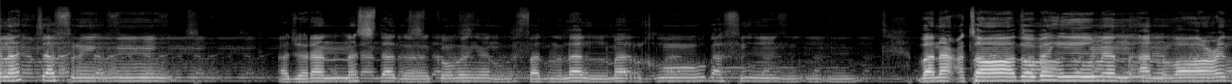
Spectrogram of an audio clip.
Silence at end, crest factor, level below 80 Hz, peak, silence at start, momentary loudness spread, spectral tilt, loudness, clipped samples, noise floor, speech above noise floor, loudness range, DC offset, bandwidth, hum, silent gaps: 0 s; 18 dB; -62 dBFS; 0 dBFS; 0 s; 17 LU; -5.5 dB/octave; -18 LUFS; under 0.1%; -40 dBFS; 22 dB; 9 LU; under 0.1%; 15.5 kHz; none; none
